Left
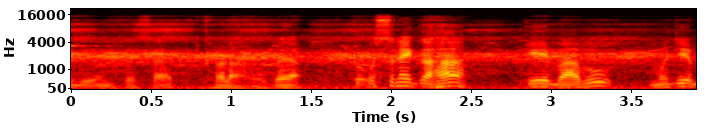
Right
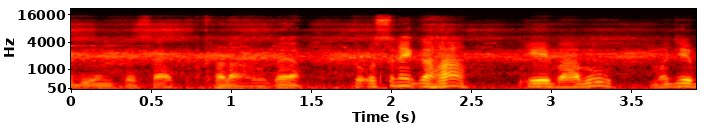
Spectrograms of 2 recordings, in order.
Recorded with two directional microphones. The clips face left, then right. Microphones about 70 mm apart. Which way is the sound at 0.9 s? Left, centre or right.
Left.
